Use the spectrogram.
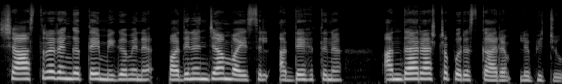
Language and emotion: Malayalam, neutral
